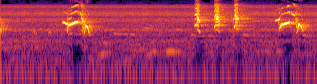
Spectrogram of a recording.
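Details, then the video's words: Oriental magpie-robin song carrying prinia and sunbird imitations: a looping whistled phrase, a quick trio of high ticking notes, then the looping phrase again. "Kacer (materi ciblek dan kolibri)"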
